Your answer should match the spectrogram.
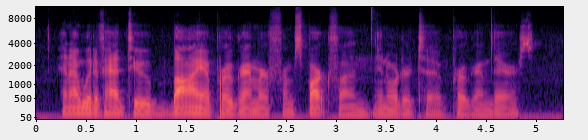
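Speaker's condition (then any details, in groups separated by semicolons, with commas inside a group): No condition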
